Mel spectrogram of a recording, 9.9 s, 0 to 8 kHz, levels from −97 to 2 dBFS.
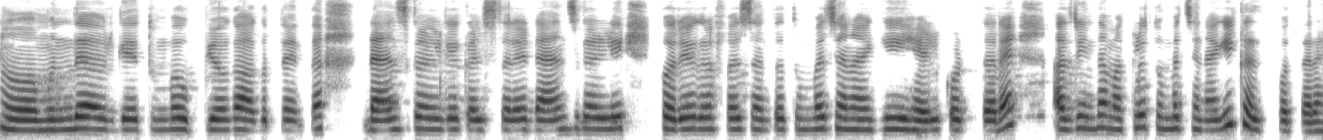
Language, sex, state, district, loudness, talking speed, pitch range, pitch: Kannada, female, Karnataka, Chamarajanagar, -23 LUFS, 140 wpm, 220-245 Hz, 230 Hz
